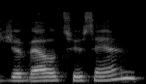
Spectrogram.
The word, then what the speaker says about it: Jivel Tousand: Well, my name is Javevel Tusan.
